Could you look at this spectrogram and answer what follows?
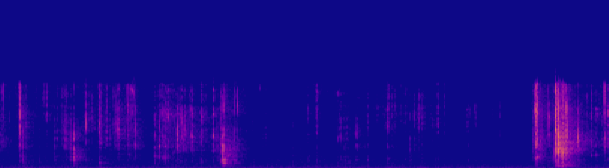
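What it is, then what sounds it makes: Dry bar soap being shaved. A hand-sized, solid oval bar of dry green soap is held in the hand and shaved with a metal utility blade, peeling off long curling flakes. A series of bright, dry, crunchy scraping strokes crackles in quick bursts with quieter gaps between them. A louder, longer rasping cut comes at the end.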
